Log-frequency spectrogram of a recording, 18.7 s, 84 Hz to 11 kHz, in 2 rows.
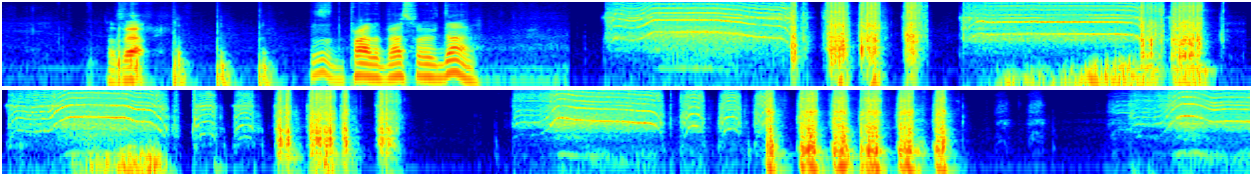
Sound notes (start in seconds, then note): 4.5 drill whirring; 4.7 drill clicking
